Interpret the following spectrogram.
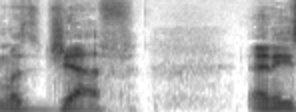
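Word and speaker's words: Geoff: have said that okay yeah it's Jeff g e o f f it's Jeff not g off oh Mike oh oh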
